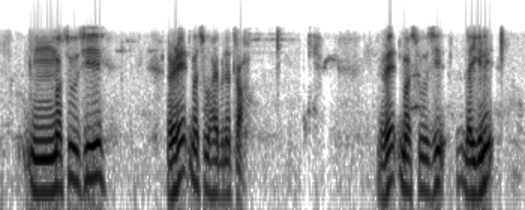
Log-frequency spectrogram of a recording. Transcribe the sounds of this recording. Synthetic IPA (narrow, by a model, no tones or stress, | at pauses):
mɐsusi | ɾet̚mɐsuɦajbɐnɐt̪ɾa̰ | ɾet̚mɐsuzilɐjɡini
